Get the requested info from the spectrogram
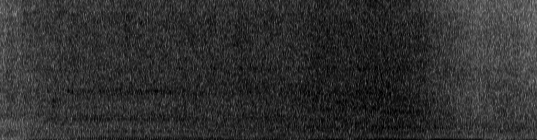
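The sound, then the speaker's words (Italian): A car engine revs, its deep growl climbing in pitch and then holding at a steady roar for a few seconds, loud and continuous with no voices. “Meno male che non faccio la sgommata.”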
